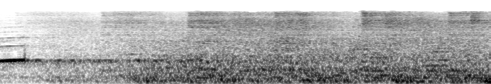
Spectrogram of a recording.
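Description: Emergency-vehicle siren whoop: its pitch sweeps up just before and holds a steady high tone that fades out within the first second or so, over the constant din of a parade crowd and street.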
